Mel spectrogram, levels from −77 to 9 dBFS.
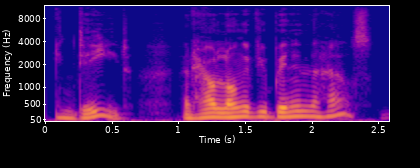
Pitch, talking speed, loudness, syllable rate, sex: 130 Hz, 230 wpm, -18 LUFS, 6.1 syllables/s, male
